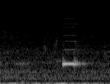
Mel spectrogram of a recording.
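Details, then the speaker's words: Low-level (cold) laser therapy for plantar fasciitis heel pain, aimed at the plantar fascia of the foot in a roughly 4.5 to 5 minute, virtually painless treatment. A short single electronic beep confirms the device is running. "beautiful thing about this technique is you can hear the machine beeping we know it's on"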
